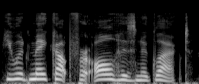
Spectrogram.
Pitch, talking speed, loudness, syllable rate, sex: 210 Hz, 240 wpm, -15 LUFS, 4.8 syllables/s, female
